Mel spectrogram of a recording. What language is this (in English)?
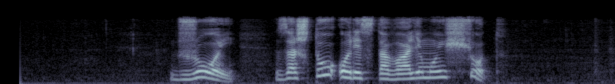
Russian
